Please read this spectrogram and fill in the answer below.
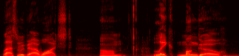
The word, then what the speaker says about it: Mungo: Mungo. – Yeah, so Mungo is spelled M-U-N-G-O, so okay.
